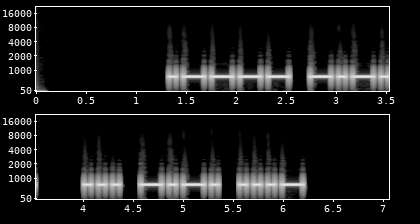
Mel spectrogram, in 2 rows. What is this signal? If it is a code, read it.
Morse code, heard as a keyed tone, about 17 wpm, 700 Hz. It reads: 1C SCV
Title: Field Day Exchanges - 17wpm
